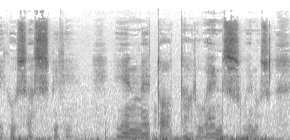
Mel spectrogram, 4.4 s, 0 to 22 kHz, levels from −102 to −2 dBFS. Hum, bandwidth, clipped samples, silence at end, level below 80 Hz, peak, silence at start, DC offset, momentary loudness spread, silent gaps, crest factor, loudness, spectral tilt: none; 16 kHz; under 0.1%; 0 s; -54 dBFS; -16 dBFS; 0 s; under 0.1%; 22 LU; none; 26 dB; -36 LUFS; -0.5 dB/octave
